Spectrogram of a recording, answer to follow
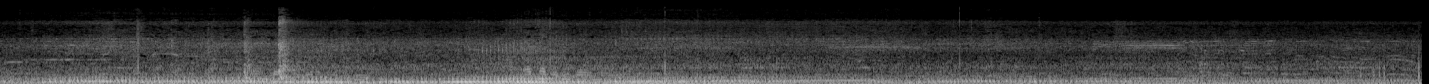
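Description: Steady outdoor background noise: a low rumble of motor traffic with voices mixed in, swelling a little in the middle, and one sharp click about three seconds in.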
